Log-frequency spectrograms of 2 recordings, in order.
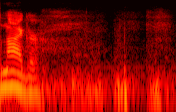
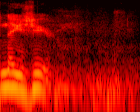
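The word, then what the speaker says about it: Niger: years pronounced it as niagara it's not pronounced properly it's actually a french pronunciation it's nazir the nation still exists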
